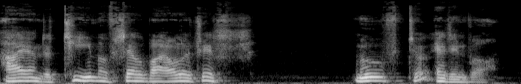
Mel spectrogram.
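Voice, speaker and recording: At a fairly high pitch and a very slow pace, a man talks with ordinary pitch variation. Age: 80s+. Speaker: scientist. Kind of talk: lecture.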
